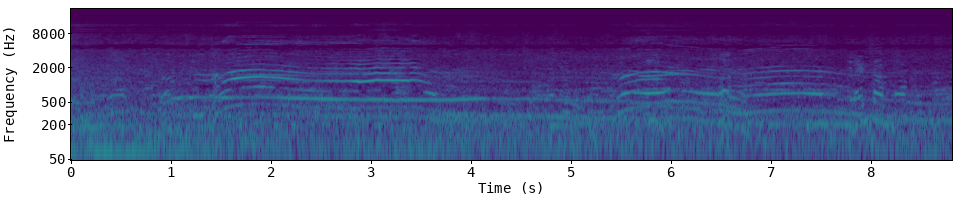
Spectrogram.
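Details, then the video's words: Cats squabbling in a noisy exchange of long, wavering yowls held for several seconds, a second round of wails following after a short pause, with background chatter and traffic-like noise. "KUCING OREN BERANTEM ADU SUARA"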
